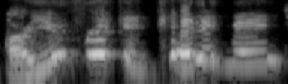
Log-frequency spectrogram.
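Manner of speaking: high, loud disbelieving yell; a mechanic yelling in amazement; astonished shout. Retold or imitated. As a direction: blurt it out in shock, shouting high. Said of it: "And he's like".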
